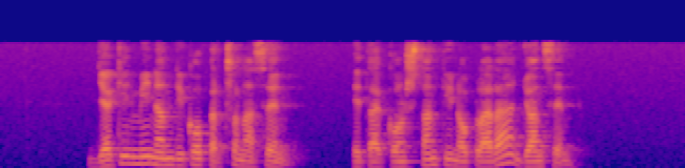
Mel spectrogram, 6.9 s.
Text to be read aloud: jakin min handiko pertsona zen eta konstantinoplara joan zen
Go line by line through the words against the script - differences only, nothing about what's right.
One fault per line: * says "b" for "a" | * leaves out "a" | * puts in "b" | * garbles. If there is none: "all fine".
all fine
